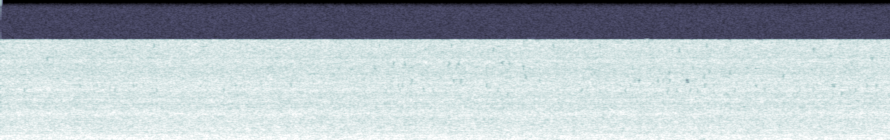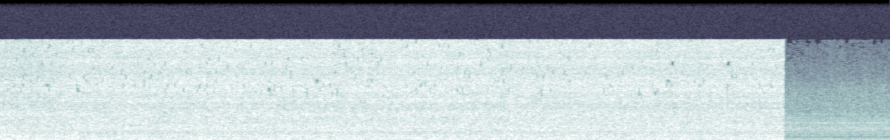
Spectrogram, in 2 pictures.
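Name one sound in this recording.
Wind rushes loudly over the canopy.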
